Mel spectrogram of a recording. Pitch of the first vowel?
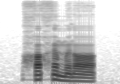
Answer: high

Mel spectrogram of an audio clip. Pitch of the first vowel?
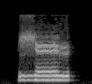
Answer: high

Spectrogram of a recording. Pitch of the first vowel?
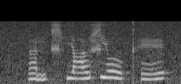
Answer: low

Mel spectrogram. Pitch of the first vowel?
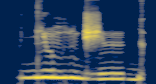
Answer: high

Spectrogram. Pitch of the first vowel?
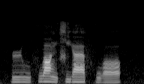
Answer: low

